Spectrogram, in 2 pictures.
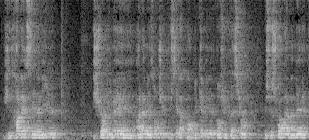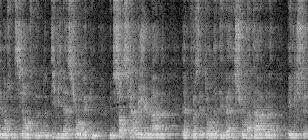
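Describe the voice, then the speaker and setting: A man's voice: a little high, fairly even intonation, a little fast, warm tone, a little hiss or hum. A man giving a fervent, dramatic testimony sermon in a large church hall. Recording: echoey hall, distant mic.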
